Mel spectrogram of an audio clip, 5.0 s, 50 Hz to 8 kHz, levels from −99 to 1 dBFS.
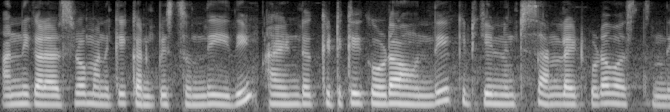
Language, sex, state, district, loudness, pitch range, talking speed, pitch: Telugu, female, Andhra Pradesh, Anantapur, -19 LUFS, 195-210 Hz, 190 wpm, 205 Hz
